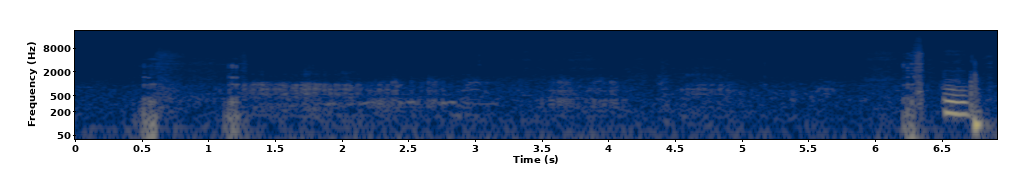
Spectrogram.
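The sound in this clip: Pigs in a pen give low snuffling grunts over a noisy background with faint voices, ending in a brief higher squeal.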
